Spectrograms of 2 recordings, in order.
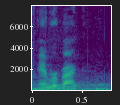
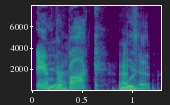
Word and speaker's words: Amber Bock: guys reckon Bloody Mary amber back okay apparently I found out later that's not the name of that beer jack amber Bock that's how you would pronounce it what did you call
